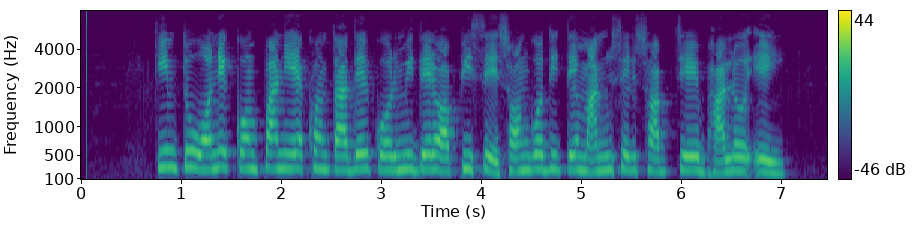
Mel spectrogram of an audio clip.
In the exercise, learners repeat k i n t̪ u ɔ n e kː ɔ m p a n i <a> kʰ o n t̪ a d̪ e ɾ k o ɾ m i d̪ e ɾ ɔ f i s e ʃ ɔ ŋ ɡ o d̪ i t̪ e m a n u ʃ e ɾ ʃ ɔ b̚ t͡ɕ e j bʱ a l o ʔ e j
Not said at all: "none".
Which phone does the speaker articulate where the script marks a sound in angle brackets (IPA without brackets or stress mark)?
ɛ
